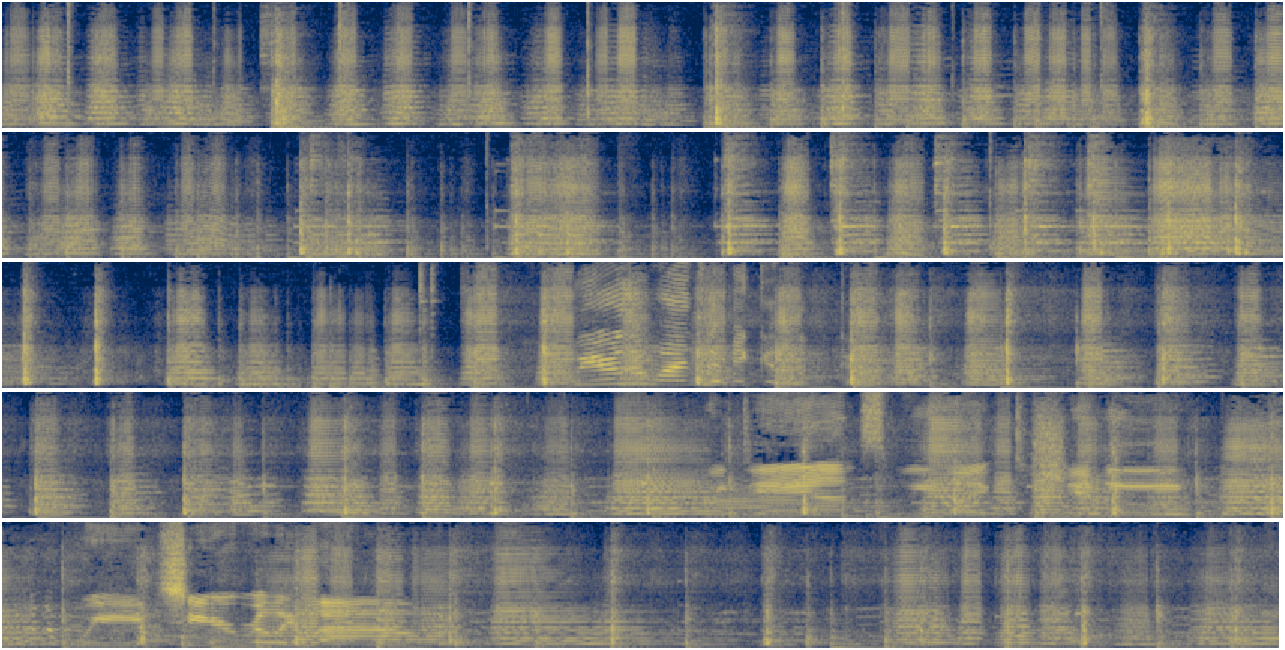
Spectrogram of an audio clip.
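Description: Brass band music, trumpets and trombones over drums, with a steady beat.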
